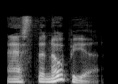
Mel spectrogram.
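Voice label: "asthenopia", British English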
